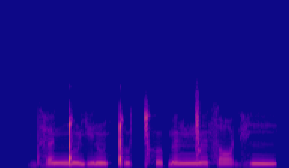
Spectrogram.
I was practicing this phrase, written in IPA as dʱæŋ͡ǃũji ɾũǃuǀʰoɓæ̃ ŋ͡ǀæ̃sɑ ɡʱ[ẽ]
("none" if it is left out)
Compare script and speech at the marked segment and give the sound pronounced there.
ĩ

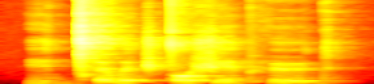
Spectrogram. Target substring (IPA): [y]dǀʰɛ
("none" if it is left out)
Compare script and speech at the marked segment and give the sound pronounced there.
i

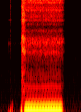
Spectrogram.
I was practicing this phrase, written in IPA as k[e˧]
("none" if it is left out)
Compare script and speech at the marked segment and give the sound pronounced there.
i˧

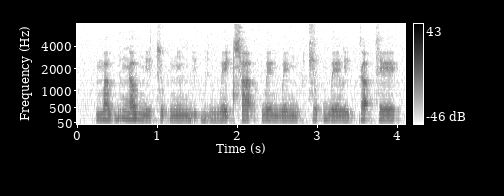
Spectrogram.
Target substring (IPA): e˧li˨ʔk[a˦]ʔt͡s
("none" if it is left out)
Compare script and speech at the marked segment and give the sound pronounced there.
a˦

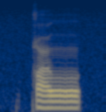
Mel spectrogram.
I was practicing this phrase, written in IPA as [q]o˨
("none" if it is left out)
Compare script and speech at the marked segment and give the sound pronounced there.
q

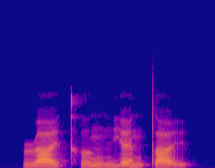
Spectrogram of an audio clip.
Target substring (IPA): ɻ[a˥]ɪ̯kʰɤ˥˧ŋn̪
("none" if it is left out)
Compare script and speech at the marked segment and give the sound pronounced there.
a˥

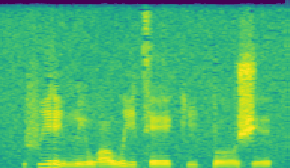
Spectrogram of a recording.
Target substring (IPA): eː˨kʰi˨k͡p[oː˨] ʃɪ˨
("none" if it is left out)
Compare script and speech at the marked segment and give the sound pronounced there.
oː˨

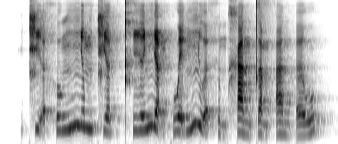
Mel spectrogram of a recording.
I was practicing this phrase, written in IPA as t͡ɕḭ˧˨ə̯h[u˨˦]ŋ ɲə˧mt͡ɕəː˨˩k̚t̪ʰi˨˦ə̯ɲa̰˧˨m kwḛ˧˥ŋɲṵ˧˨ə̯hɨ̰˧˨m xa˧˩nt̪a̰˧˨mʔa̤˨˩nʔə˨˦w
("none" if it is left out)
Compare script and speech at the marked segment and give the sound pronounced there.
u˨˦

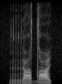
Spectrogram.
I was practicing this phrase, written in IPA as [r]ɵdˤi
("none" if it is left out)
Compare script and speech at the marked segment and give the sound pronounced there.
r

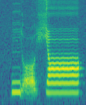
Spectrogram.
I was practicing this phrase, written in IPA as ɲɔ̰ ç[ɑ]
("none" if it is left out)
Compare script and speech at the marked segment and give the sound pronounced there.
ɑ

